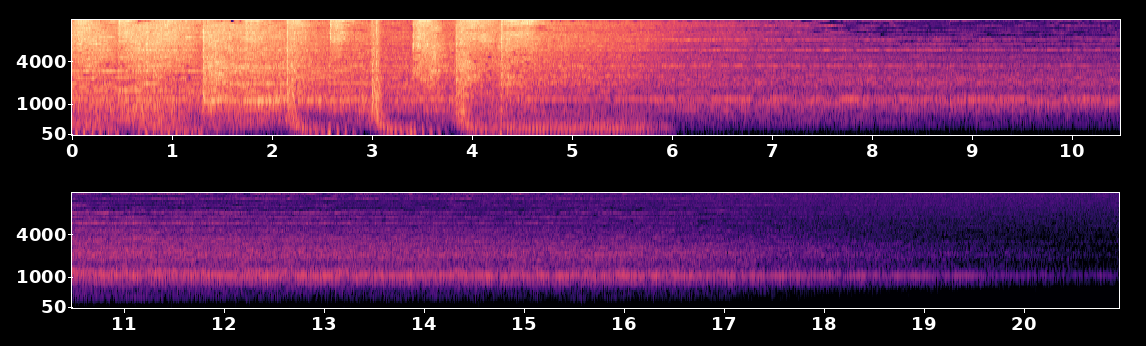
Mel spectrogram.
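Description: Electronic music with repeated falling bass sweeps, cutting off suddenly about six seconds in. A faint steady tone lingers after it and fades out over the next twelve seconds.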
